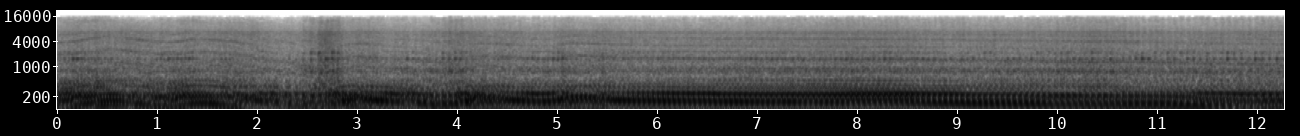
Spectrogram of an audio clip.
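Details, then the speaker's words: 1983 Honda Gold Wing flat-four after new head gaskets and fresh spark plugs, no coolant yet, moisture in crankcase. Holds a fairly even fast idle through a few rev blips, smoother but still slightly lumpy, carburettors suspected from long sitting; no smoke or weird noises: steadier running. "think we're on the right track here this he's been sitting a while the carburetors are probably a little jacked"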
